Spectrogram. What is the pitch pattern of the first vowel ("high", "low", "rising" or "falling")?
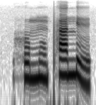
low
